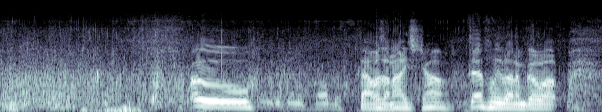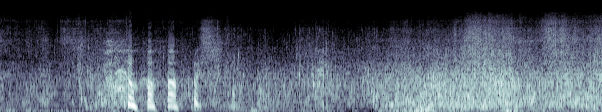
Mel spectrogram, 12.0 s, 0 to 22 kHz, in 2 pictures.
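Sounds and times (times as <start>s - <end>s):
wind buffeting microphone: 0.0s - 3.3s, 8.1s - 12.0s
rushing river water: 0.0s - 12.0s.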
